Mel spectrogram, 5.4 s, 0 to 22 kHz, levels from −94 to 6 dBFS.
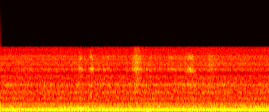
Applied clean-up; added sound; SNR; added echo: none; none; none; reverberation time 0.2 s.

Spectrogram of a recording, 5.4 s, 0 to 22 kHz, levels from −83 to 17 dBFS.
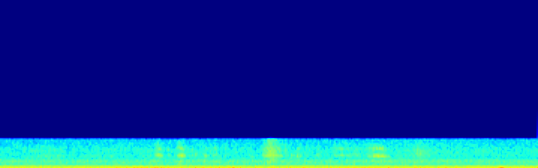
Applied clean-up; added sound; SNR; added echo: none; none; none; none.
